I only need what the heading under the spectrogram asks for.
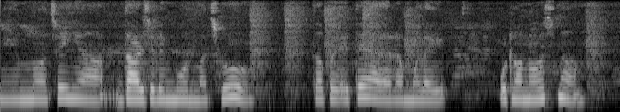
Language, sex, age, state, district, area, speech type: Nepali, female, 30-45, West Bengal, Darjeeling, rural, spontaneous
